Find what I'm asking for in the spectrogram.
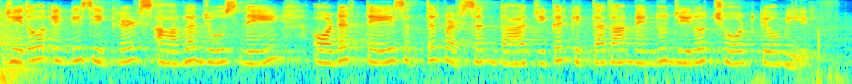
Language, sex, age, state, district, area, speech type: Punjabi, female, 18-30, Punjab, Kapurthala, urban, read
